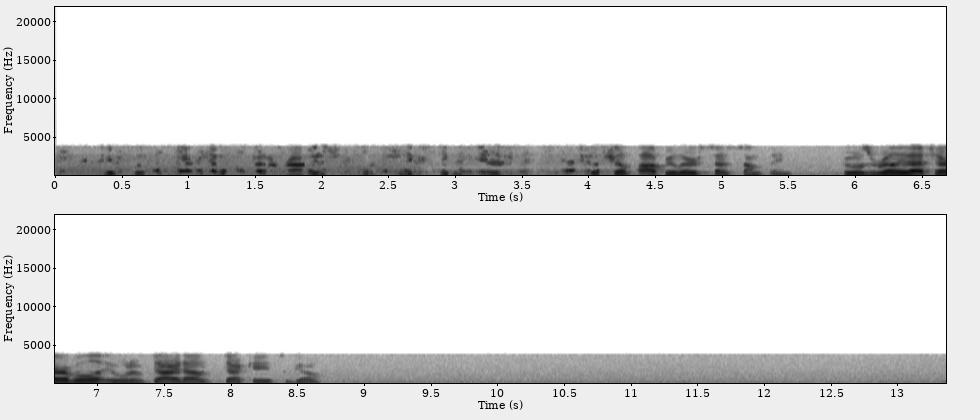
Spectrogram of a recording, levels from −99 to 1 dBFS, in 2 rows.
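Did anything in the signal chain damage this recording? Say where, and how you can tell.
Yes. The damage happens at the call-processing stage, in the echo canceller. The speech is pushed down by about 15 dB from 0.00 to 2.65 s, from 2.95 to 3.52 s and from 3.90 to 4.13 s. This is likely speech suppressed in double talk: the far side was talking at the same moment, and the canceller attenuated everything. On a waveform the envelope caves in across those spans. On the spectrogram the harmonics fade and the band up to the 4 kHz ceiling (consistent with a G.711 mu-law call path) goes thin.

The same stage also lets the other side's voice leak through from 0.00 to 4.21 s. A second, weaker voice sits about 10 dB under the main speech. It probably comes from the loudspeaker feeding back into the microphone, and the canceller did not remove all of it. On the spectrogram it shows as a faint, independent set of harmonic striations that don't track the main voice's pitch.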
